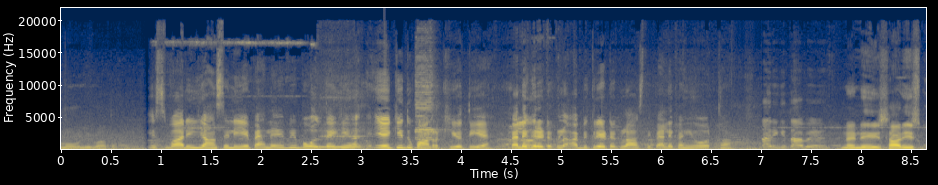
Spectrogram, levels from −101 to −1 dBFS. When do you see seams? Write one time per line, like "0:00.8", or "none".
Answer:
0:00.9
0:06.9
